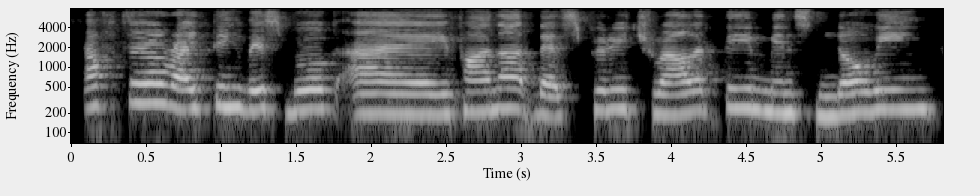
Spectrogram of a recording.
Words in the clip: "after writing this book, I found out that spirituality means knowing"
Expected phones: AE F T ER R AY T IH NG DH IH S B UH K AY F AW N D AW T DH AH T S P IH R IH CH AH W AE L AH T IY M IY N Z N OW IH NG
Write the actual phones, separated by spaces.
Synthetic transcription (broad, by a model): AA F T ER R AY T IH NG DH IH S B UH K AY F AW N D AW T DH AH T S P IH R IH CH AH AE L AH T IY M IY N S N OW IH NG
